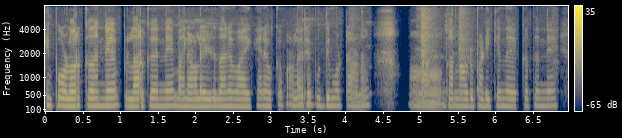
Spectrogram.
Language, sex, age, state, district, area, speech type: Malayalam, female, 18-30, Kerala, Kottayam, rural, spontaneous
